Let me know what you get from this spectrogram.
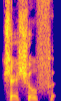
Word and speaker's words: Rzeszów: Ich glaube, das Kriegsgebiet beginnt eigentlich in der Stadt, die wird anders geschrieben, RZESZOW, Rzeszów wird das ausgesprochen, aus Polen.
